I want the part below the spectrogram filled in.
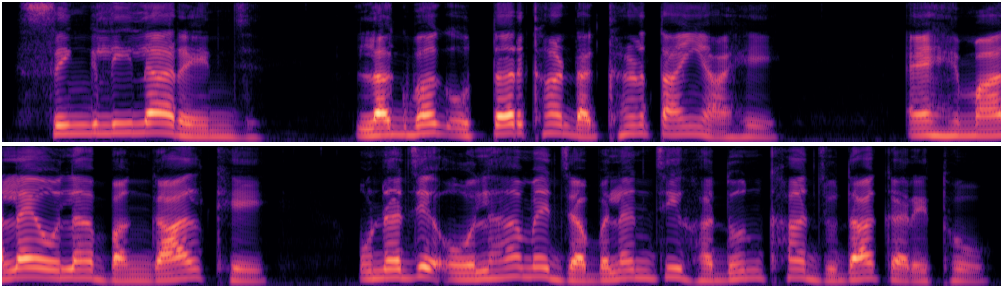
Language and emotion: Sindhi, neutral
